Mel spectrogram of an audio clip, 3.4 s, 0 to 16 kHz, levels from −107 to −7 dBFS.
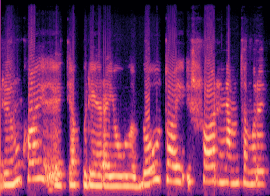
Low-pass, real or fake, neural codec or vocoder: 14.4 kHz; real; none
